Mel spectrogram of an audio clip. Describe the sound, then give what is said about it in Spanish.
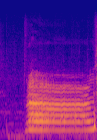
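A single loud, steady horn-like blast, a sci-fi laser ray firing effect, holding one deep droning pitch for about a second and a half before cutting off abruptly. “Me encanta el efecto de sonido cuando dispara el rayo láser.”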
